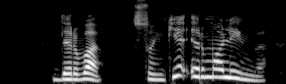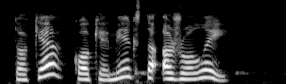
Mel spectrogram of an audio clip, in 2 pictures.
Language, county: Lithuanian, Vilnius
